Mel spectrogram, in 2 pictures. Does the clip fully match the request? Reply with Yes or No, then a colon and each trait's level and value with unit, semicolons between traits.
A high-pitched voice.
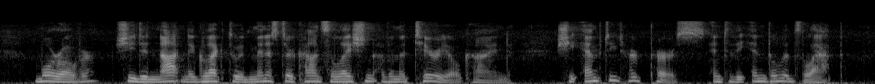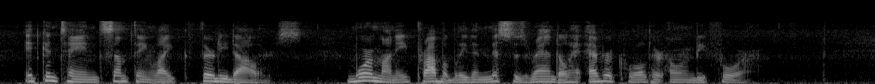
No: low, 120 Hz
